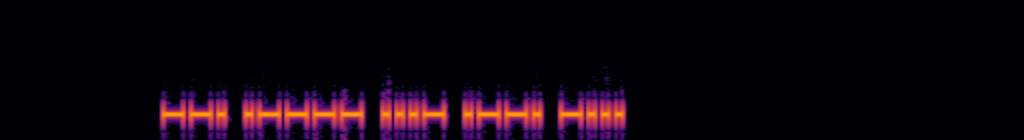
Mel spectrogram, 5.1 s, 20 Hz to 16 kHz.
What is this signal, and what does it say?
Morse code, heard as a keyed tone, about 34 wpm, 700 Hz. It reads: G1VPB
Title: DXCC-100 Call Signs - 5 Characters - Repeated 3x - 35wpm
